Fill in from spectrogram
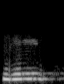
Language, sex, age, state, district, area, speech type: Hindi, female, 18-30, Madhya Pradesh, Bhopal, urban, conversation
